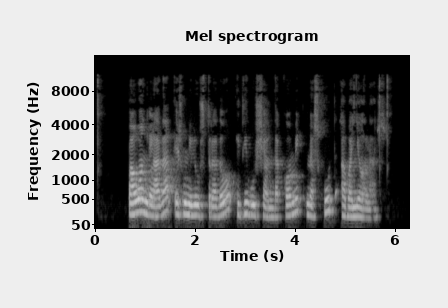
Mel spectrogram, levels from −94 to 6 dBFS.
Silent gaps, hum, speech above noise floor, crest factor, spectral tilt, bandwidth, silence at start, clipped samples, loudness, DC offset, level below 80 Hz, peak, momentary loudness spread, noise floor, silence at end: none; none; 57 dB; 18 dB; -5.5 dB/octave; 11.5 kHz; 0.05 s; under 0.1%; -25 LUFS; under 0.1%; -74 dBFS; -8 dBFS; 15 LU; -81 dBFS; 0.45 s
